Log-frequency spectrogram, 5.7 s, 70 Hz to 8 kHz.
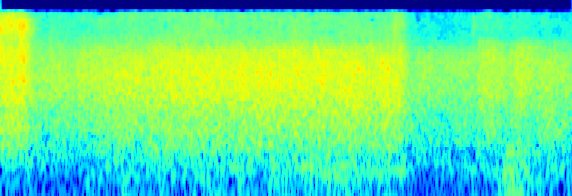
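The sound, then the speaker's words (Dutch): A crowd applauds steadily for a woman turning 75 tomorrow who has lived 40 years at Ipsen de Brugge, a dense wash of many hands clapping at once that holds for several seconds before easing slightly toward the end. No one speaks over it. “Nu mag je heel hard klappen.”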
